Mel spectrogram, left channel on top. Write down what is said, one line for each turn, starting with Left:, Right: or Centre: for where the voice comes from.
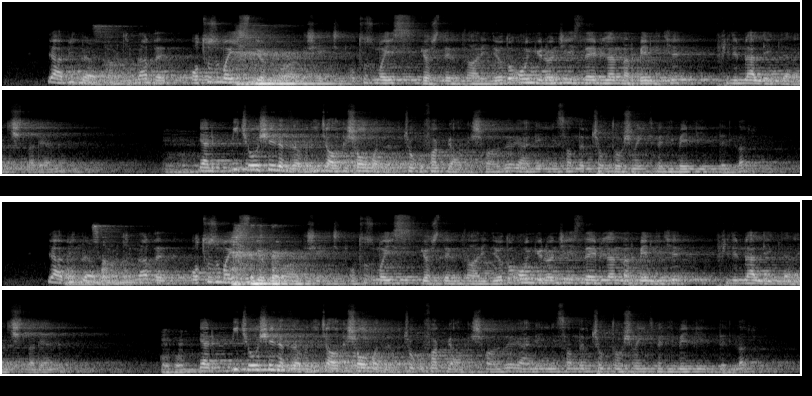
Centre: Ya
Right: o
Centre: bilmiyorum
Right: insanlar.
Centre: tam kimler de 30 Mayıs
Right: <laughs>
Centre: diyordu bu arada şey için. 30 Mayıs gösterim tarihi diyordu. 10 gün önce izleyebilenler belli ki filmlerle ilgilenen kişiler yani.
Right: Hı hı.
Centre: Yani birçoğu şey dedi zaten hiç alkış olmadı. Çok ufak bir alkış vardı. Yani insanların çok da hoşuna gitmediği belliydi dediler.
